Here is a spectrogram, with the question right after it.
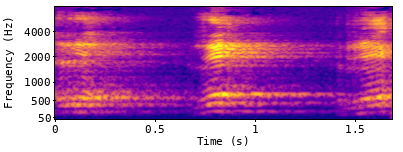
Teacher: रे हमारे मूर्धा से बोला जाता है या मूर्धन्य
